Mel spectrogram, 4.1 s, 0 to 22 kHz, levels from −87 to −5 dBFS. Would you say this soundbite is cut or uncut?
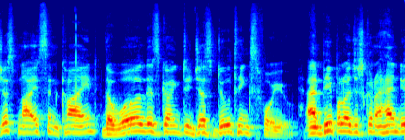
cut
